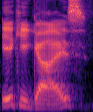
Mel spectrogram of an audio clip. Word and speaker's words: Ikigai: This one's on Icky Guys. It's inspired by the happiness equation by Neil Pasricha. Icky Guys. That's how you pronounce Icky Guy.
